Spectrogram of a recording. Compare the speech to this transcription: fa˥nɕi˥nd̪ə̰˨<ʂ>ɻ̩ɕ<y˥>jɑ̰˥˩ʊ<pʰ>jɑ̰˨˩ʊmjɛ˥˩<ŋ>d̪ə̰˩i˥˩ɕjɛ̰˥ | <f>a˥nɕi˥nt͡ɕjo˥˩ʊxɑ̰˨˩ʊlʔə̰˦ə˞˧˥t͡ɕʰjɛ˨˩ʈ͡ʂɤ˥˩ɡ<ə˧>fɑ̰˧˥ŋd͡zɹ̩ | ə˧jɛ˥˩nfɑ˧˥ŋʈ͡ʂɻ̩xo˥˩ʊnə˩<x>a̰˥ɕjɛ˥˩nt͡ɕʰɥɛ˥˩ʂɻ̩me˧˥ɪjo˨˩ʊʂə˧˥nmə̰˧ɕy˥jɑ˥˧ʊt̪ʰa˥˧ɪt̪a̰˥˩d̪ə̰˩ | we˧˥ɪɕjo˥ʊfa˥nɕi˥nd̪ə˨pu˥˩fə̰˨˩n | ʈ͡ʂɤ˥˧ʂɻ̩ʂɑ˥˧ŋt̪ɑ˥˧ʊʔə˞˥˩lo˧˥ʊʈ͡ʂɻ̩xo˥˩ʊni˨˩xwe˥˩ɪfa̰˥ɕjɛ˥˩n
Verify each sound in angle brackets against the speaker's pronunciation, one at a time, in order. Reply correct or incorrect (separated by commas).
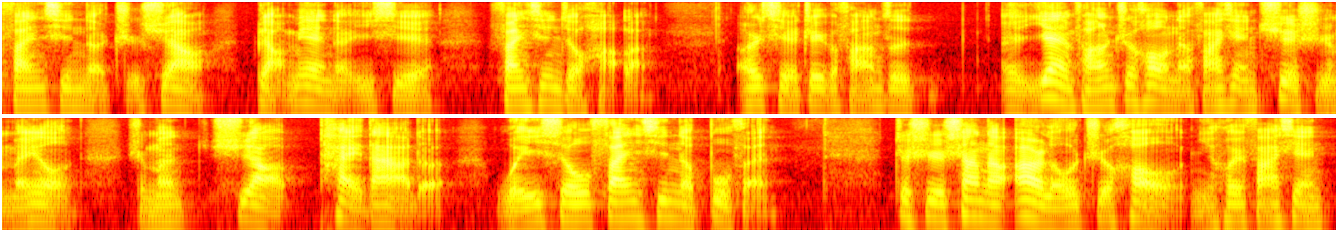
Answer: incorrect, correct, incorrect, incorrect, correct, incorrect, incorrect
